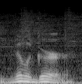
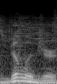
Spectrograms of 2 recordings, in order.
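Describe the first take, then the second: First: The G is hard, like in give. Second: The G is soft, like in village. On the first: The speaker calls it right. "hard G" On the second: The speaker calls it wrong. "A lot of people mispronounce it as Villager"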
